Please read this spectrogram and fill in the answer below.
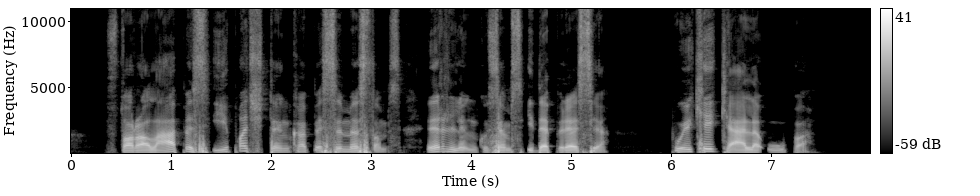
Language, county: Lithuanian, Vilnius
